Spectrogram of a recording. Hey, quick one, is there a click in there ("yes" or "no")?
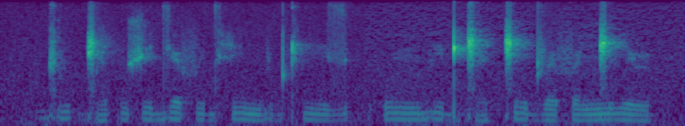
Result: yes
